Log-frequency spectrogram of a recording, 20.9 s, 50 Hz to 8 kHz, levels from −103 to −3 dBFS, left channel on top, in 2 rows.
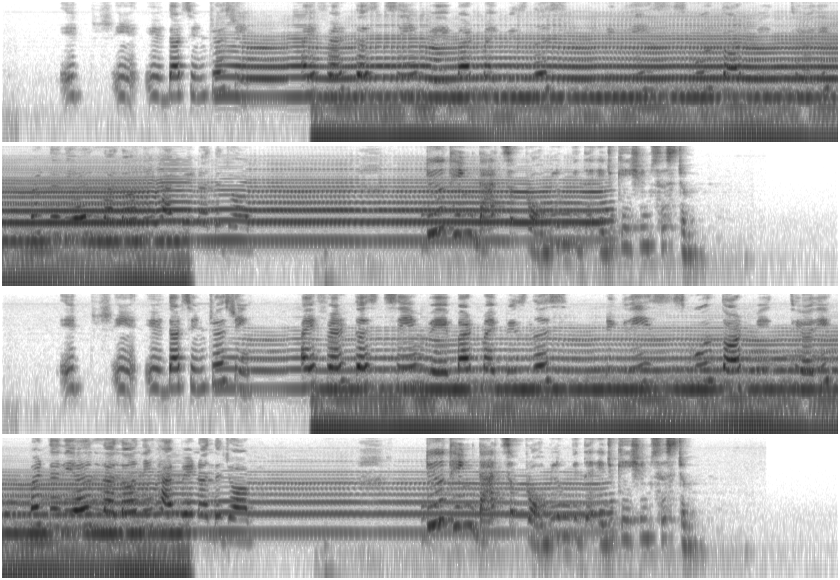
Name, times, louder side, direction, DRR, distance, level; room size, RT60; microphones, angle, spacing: voice 1, 1.2-3.1 3.7-6.9 7.5-8.2 8.6-10.4 10.8-13.6, right 4 dB, 85° right, 0.6 m, -32 dB
Wind instrument woodwind instrument, 2.6-18.1, left 8 dB, 60° left, 0.5 m, -33 dB
sound 1, 3.9-12.8, right 3 dB, 40° right, 0.4 m, -31 dB
voice 2, 15.7-19.2, right 2 dB, 10° right, 0.7 m, -35 dB
4.9 x 2.2 x 4.1 m
head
